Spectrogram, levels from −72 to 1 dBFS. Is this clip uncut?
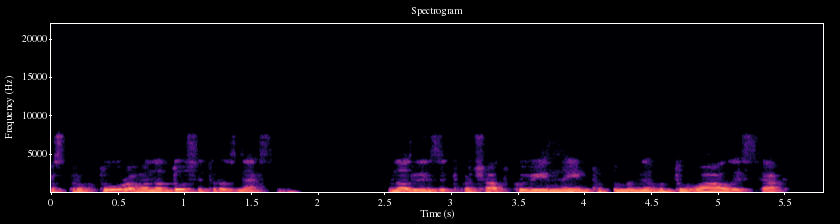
no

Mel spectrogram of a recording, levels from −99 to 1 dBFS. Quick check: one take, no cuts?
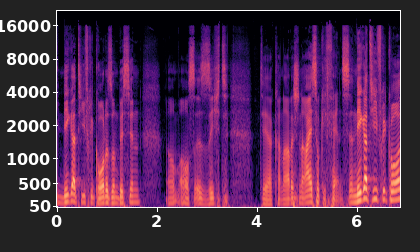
yes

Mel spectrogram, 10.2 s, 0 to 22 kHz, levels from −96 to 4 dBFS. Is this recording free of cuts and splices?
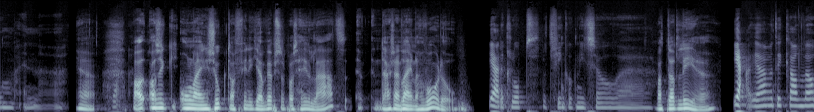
no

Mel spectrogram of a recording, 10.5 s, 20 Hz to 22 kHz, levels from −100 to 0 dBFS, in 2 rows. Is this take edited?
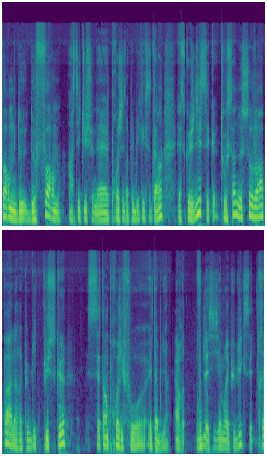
yes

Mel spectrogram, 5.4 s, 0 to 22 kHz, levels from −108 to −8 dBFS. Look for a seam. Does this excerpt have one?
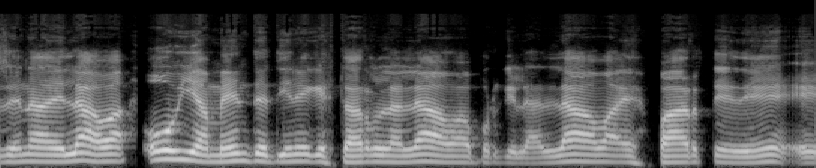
yes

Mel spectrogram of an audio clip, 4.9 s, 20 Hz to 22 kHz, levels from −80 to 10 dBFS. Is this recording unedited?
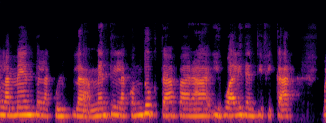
yes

